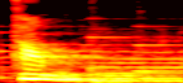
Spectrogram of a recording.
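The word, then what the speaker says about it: thumb: और यहाँ पे B की साउंड हम नहीं प्रोनाउंस करेंगे. दिस इज थम, दिस इज थम.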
